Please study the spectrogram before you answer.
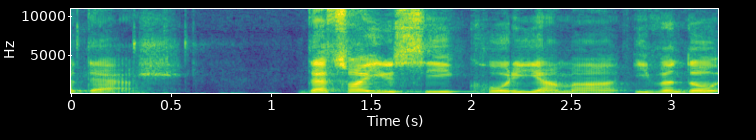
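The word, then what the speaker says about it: Kōriyama: So yes, it's called co o yama. Basically for anyone that doesn't know in Japanese um o u o o and y u like basically something hu and then a u as well. they become U with a dash, O with a dash,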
